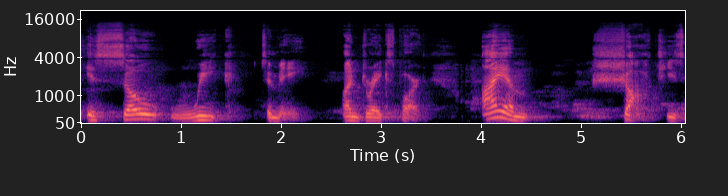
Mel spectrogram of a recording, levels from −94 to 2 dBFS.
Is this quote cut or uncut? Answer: uncut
